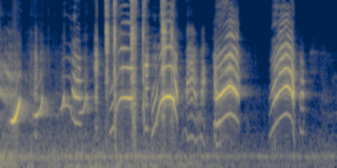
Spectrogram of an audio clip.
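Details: Green parrots from India, described as talking, give a lively series of squeaky, arching screeches and short chattering notes, some loud upslurred-then-down calls, with a faint steady hum underneath.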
